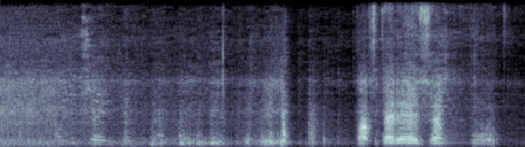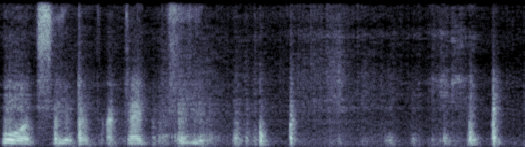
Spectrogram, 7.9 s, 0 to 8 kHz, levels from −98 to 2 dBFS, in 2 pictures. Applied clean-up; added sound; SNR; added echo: neural mask model RNNoise.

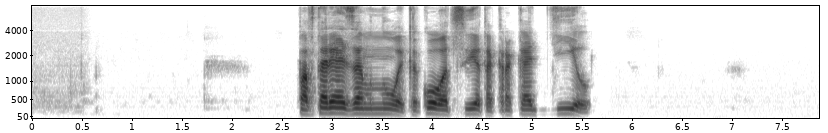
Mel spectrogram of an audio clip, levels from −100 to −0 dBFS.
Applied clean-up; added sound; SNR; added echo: none; none; none; none.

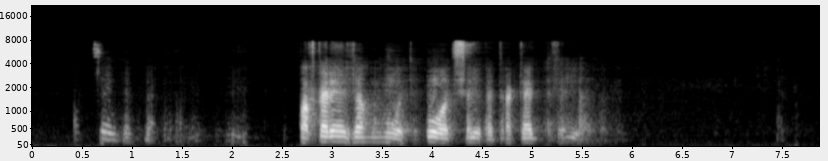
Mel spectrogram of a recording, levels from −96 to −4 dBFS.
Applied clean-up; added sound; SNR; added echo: neural mask model DeepFilterNet 3.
